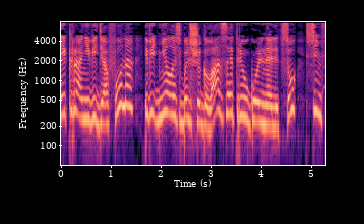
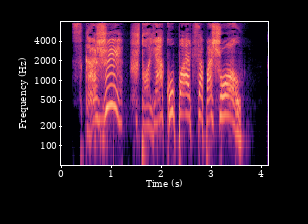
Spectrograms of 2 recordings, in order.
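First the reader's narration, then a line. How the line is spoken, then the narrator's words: Hissing. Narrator (Russian): зашипел Аркаша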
